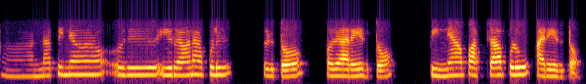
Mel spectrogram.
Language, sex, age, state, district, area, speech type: Malayalam, female, 30-45, Kerala, Kannur, rural, conversation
